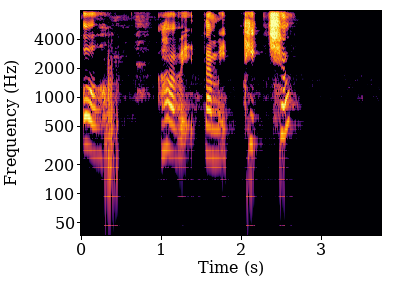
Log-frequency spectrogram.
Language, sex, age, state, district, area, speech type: Gujarati, female, 18-30, Gujarat, Ahmedabad, urban, read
